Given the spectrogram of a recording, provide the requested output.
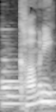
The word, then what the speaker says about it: Kamini: Kamini created a cheat code to help people pronounce her name, spelt Kamini, pronounced Kamini, like harmony.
